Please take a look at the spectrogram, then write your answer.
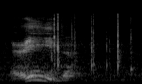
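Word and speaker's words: عيد: J'ajoute le ya qui va se prononcer i, et ensuite un del, et ça nous donne Eid, une fête, Eid.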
